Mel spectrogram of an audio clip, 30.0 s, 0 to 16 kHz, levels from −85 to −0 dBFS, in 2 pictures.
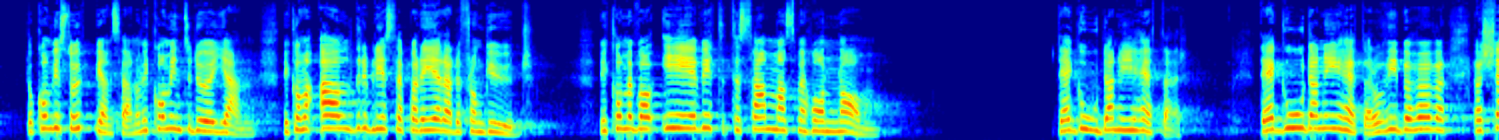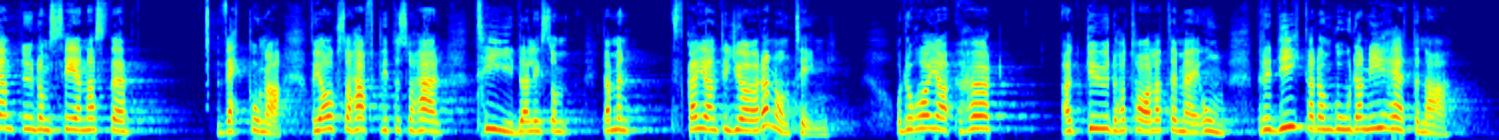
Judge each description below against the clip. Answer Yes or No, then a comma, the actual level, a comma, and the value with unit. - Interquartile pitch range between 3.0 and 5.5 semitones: Yes, average, 3.3 semitones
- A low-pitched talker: No, very high, 280 Hz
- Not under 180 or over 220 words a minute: No, average, 155 wpm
